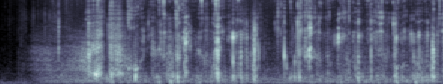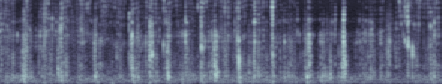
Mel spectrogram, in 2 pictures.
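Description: Close-miked chewing of a chewy, sauce-coated rice cake (tteok): a fast, dense run of wet mouth smacks and sticky clicks that starts about half a second in.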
